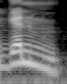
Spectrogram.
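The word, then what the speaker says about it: Gunnm: Prononcé à la japonaise, genre Ganmu, un peu.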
